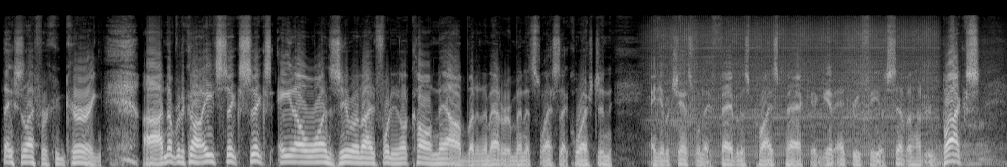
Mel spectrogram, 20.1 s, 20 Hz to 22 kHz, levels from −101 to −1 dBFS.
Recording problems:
wrong speed, natural pitch; too slow; 0.5 times normal speed
distortion; slight; 10 dB below the speech
traffic noise; noticeable; from 13 s on; 15 dB below the speech

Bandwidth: 14.5 kHz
